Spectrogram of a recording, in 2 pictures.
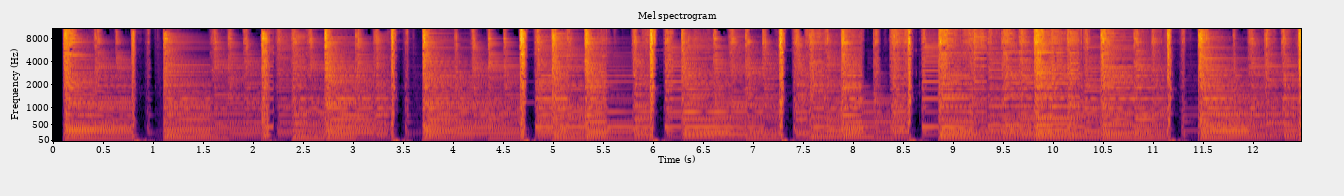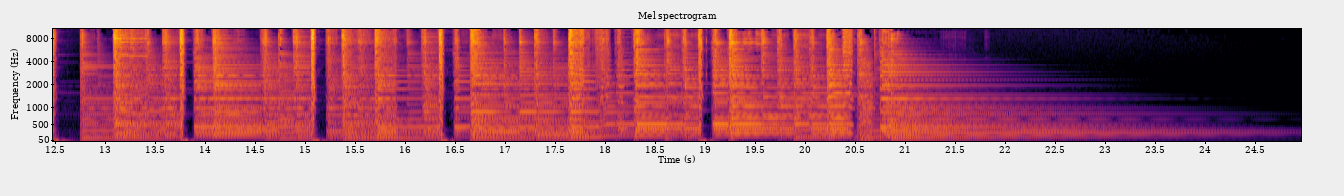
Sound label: strumming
